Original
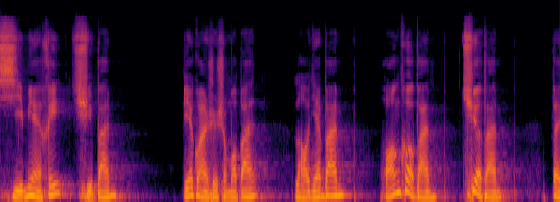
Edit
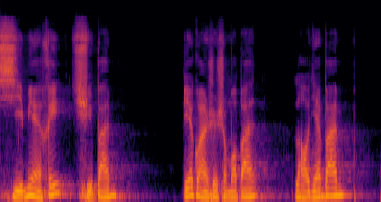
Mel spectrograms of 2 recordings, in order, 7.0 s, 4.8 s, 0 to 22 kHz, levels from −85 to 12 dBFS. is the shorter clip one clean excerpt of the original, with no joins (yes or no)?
yes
